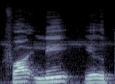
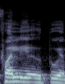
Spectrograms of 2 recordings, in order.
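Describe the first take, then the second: First: The vowel after the l is pronounced fully. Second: The vowel after the l is dropped. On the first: "ഫ ലി യഅ്തൂ എന്നുള്ളത്" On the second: "ഫൽ യഅ്തൂ എന്നാവും"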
